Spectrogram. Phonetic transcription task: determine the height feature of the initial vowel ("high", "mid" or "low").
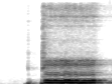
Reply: high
